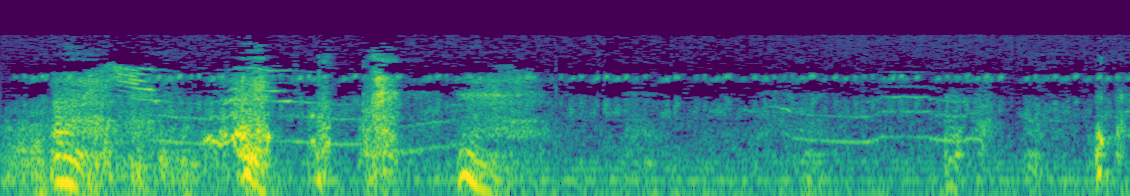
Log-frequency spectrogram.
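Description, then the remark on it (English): A cat outdoors in the dark meows several times in quick succession, drawn-out and wavering calls, then falls quiet while a steady chorus of night frogs or insects continues in the background. “That animal is out there in the dark.”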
